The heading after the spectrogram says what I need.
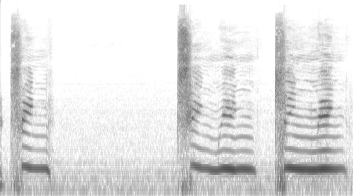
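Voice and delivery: put-on very high, ringing old-phone trill; piercing mock phone bell, repeated; telephone ring imitation. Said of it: "named after the sound that an old tele-, old rotary telephone makes".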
